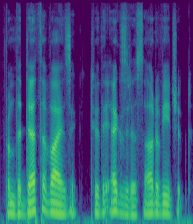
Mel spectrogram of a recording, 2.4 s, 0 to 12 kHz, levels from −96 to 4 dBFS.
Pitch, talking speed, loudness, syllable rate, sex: 105 Hz, 275 wpm, -21 LUFS, 6.9 syllables/s, male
